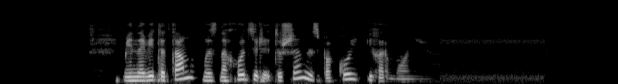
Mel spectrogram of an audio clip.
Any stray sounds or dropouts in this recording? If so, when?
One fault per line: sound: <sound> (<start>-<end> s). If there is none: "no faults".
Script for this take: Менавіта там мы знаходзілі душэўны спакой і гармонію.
no faults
